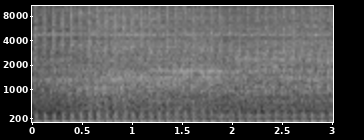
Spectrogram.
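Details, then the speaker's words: 2015 Polaris Sportsman 570 EFI single-cylinder ATV that sat outside for years, reportedly "blew up"; owner unsure if it hydrolocked from water. Warming up after revival: even, regular low thumping with no knocks, misses or clatter. Engine quiet, clean normal idle. "it's idle and perfect but I don't want to give it any [Applause] gas man the motor is absolutely quiet"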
